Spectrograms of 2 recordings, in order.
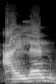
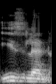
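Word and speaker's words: island: একটা বিষয় লক্ষ্য করছো, এখানে আমি এটাকে আইল্যান্ড বলছি, কিন্তু তুমি যদি বানান করো IS, ইজ, LAND, ইজল্যান্ড হয় তখন, তাই না? কিন্তু এই এসটা উচ্চারিত হবে না। কেন হবে না? কারণ এটা হলো ইংলিশে সাইলেন্ট এস, এই এসটা উচ্চারিত হবে না। সাইলেন্ট এস, এগুলো ইংরেজিতে সাইলেন্ট লেটার বলা হয়।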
